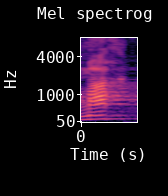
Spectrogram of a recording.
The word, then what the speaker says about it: Mach: que hay estos autores a ma Quizás lo conocen pu se escribe mach es alemán se escribe mach es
